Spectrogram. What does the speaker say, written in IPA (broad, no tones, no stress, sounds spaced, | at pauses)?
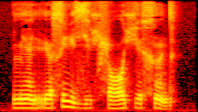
lʲ æ̃ rʲ ʌ s i zʲ ʊ ç ɬ ɔ ç ɪ x ə̃ d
